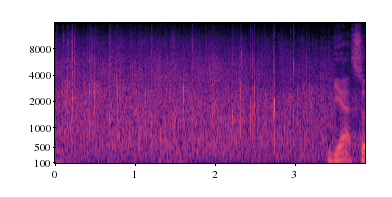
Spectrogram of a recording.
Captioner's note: applause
